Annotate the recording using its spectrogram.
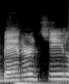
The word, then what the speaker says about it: Banerjee: Banerjee like energy.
